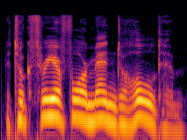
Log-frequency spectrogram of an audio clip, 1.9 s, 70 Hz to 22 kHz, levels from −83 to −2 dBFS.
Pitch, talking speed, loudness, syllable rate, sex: 150 Hz, 290 wpm, -16 LUFS, 5.1 syllables/s, male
